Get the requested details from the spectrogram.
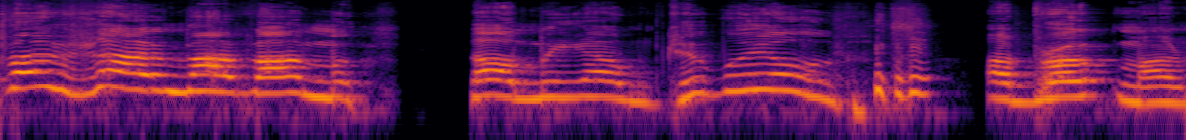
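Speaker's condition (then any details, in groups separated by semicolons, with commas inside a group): Cerebral palsy; speech impediment, unaware until age twelve, did not recognise own recorded voice, listeners judge on hearing voice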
